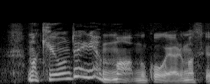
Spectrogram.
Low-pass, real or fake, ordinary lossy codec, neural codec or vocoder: 7.2 kHz; real; none; none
